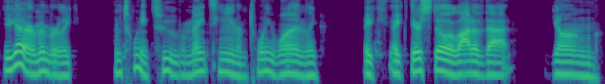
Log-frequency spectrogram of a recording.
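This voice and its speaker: A man's voice: mid-range voice, fairly even intonation, normal speed, darkish tone, clean tone, no echo, clean studio sound. A man talking as a podcast guest in casual interview chat, rambling with many restarts, blunt and sometimes profane.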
